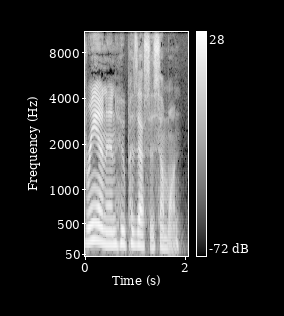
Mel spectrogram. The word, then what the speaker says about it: Rhiannon: Rhiannon.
